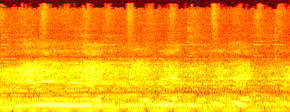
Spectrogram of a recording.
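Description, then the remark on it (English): Song of a large baleen whale singing intensely: a loud, low moaning tone swells and holds for about half a second, then gives way to a series of shorter, wavering low calls. “The baleen whales, when they sing, the big ones that are singing very intensely, those are very intense sounds.”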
